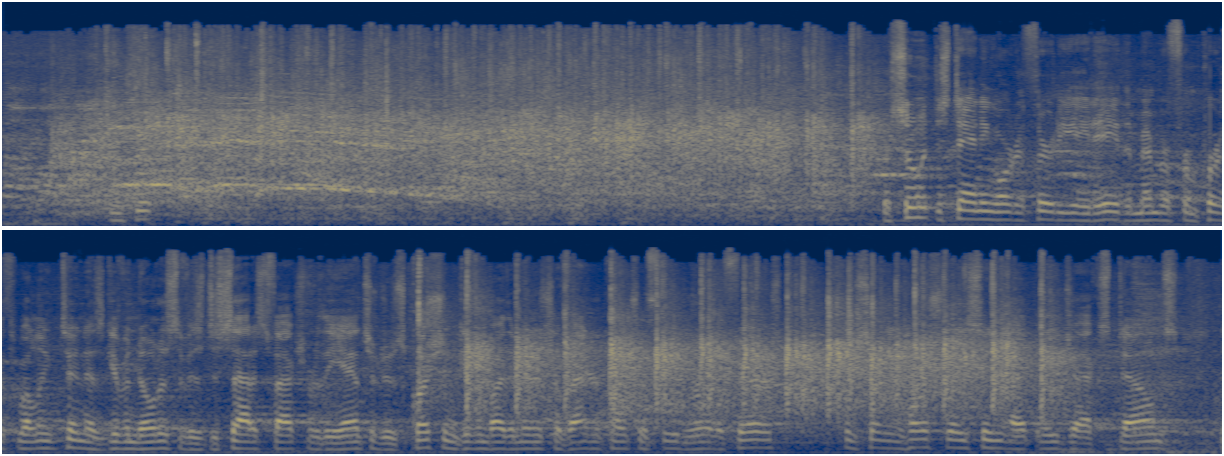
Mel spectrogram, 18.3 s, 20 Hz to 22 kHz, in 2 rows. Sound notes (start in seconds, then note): 4.8 applause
